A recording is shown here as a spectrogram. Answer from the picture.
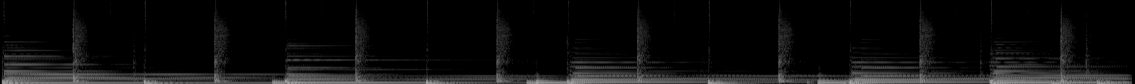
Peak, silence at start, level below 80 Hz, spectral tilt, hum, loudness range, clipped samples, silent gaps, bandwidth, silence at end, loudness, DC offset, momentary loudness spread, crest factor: -18 dBFS; 0 s; -40 dBFS; -7 dB/octave; none; 3 LU; under 0.1%; none; over 20 kHz; 0.05 s; -39 LUFS; under 0.1%; 11 LU; 18 dB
